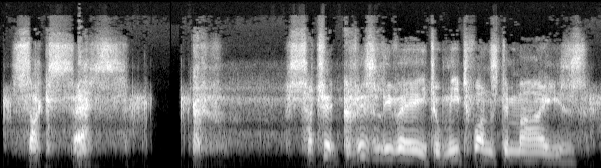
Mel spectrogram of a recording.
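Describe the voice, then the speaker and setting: An actor playing an eccentric, vain older German scientist in a video game, with a German accent and a precise, pompous, theatrical delivery. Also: male voice, high-pitched, breathy edge, full character voice, poor audio. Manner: theatrical, precise, pompous, old-fashioned wording. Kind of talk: video game character voice lines.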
